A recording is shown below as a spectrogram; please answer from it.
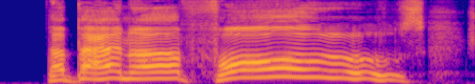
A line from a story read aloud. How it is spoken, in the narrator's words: shouted a voice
